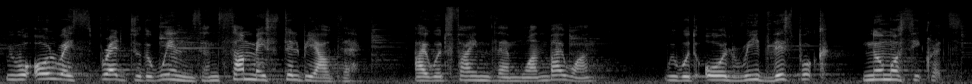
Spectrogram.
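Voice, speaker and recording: An actress playing a stern, devout woman warrior in a video game cutscene, speaking gravely and formally. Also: mid-range voice, close to an everyday voice. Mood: earnest resolve. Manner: grave, formal, deliberate phrasing. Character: stern, devout woman warrior of a holy order, troubled and earnest. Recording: reverberant hall, faint background noise.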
